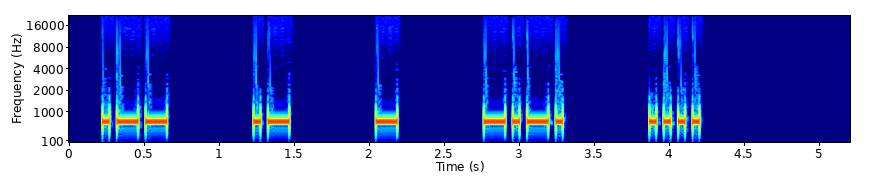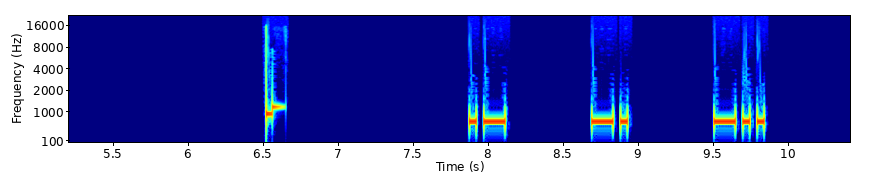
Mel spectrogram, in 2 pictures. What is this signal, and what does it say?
Morse code, heard as a keyed tone, about 25 wpm, spaced as for 12 wpm, 690 Hz. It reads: WATCH AND
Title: 4x Character Spacing - Top 300 Words - 25wpm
